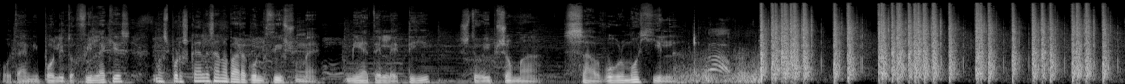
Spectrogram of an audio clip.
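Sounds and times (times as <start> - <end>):
speech: 0.0 - 7.9
automatic gunfire salute by rebels on the Saur-Mogila height in Donetsk: 7.5 - 11.2.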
